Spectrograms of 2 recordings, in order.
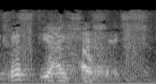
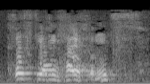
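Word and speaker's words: Christiaan Huygens: I'm going to pronounce it the way he did.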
